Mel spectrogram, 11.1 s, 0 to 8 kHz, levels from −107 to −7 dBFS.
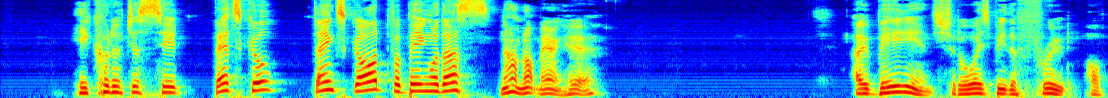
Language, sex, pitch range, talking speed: English, male, 110-145 Hz, 135 wpm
